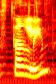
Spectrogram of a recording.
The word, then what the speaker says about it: Starling: tiene un tiene como un cas bacano, o sea, Claris Star, ay, no se dice Starline, no, o Starlin. Starlin. Starlin.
